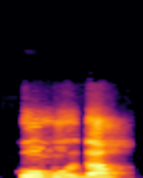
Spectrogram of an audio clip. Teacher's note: विसर्ग का उच्चारण हल्का सा ख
